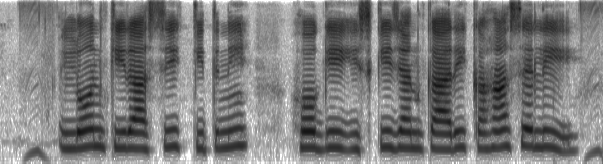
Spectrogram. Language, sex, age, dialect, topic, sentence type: Magahi, female, 18-24, Central/Standard, banking, question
